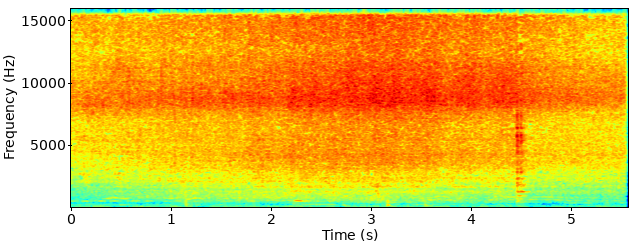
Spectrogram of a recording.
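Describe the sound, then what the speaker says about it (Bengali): Spices for a village-style chicken and potato curry sizzle and hiss steadily in a pan, with a little water added and a few scraping stirs; loud and close with no talking. "সামান্য একটু জল দিয়ে দেবো যেন মশলাটা পেতে না যায়।"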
